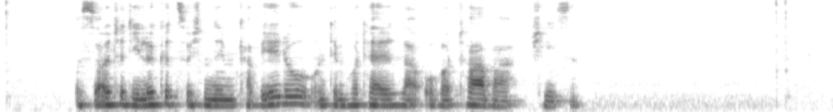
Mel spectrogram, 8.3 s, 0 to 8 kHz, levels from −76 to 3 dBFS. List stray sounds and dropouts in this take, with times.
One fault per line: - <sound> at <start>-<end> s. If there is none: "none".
none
